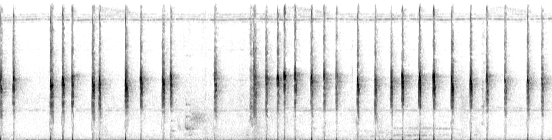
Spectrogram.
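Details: Javan white-eye in the 'nyecret' chattering style, used as a lure to prompt reluctant birds to sing: sharp, very high ticks repeated in a fast irregular series, about three per second, with faint background hum.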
